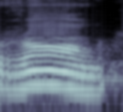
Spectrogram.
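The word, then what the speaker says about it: wrong: यदि आर से पहले और एस के बाद डब्ल्यू हो तो डब्ल्यू साइलेंट होता है। आर से पहले क्या है? डब्ल्यू है। तो यहां डब्ल्यू साइलेंट हो जाएगा।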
